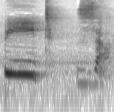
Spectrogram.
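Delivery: पिज़्ज़ा with a long double ee, peeetza; पिज़्ज़ा said peee-tza, ee drawn long; stretched ee. Shown as a demonstration. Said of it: "जैसे आप double ई की sound बोलेंगे".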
